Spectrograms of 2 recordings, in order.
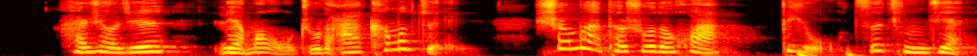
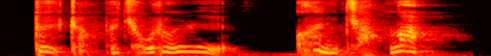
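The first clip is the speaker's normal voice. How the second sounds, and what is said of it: Quiet aside, low voice. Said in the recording (Chinese): “小声在旁边道”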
